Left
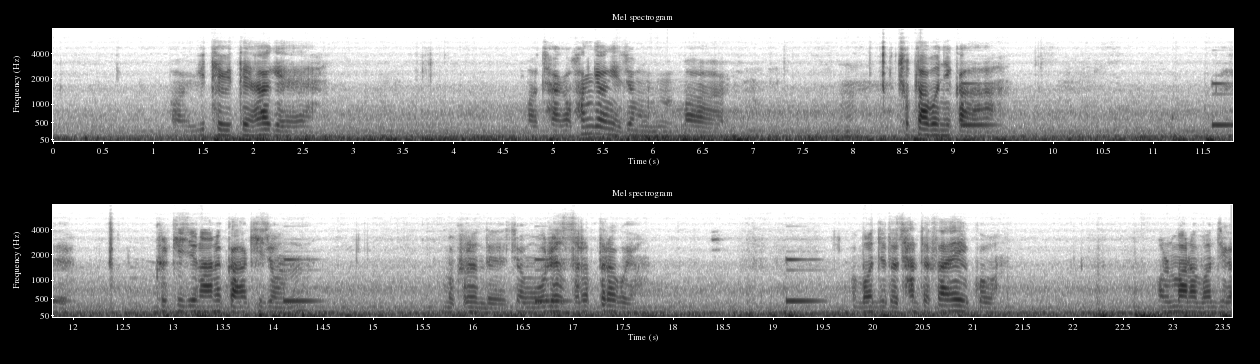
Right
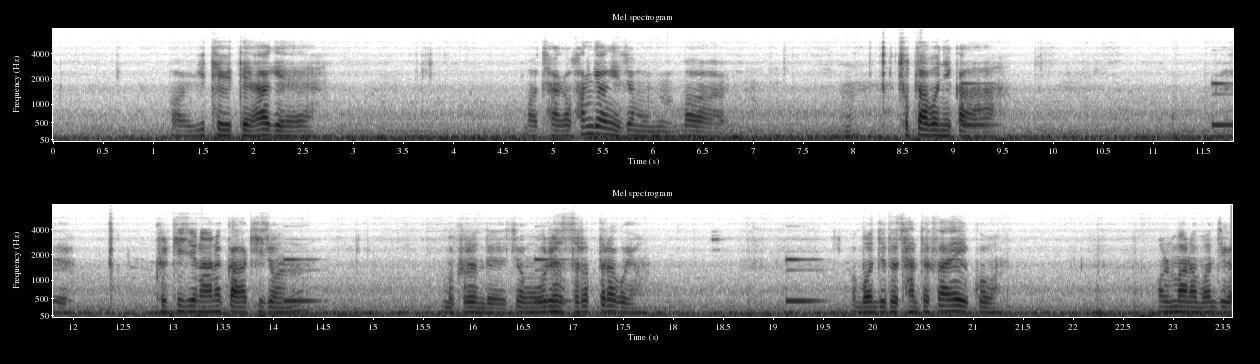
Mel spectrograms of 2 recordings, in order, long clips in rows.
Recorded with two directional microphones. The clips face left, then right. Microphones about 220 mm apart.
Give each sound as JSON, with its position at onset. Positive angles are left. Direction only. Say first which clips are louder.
{"t": 1.2, "sound": "speech", "louder": "right 10 dB", "side_deg": -45}
{"t": 4.7, "sound": "speech", "louder": "right 8 dB", "side_deg": -45}
{"t": 8.4, "sound": "speech", "louder": "right 8 dB", "side_deg": -50}
{"t": 12.8, "sound": "speech", "louder": "right 10 dB", "side_deg": -55}
{"t": 15.7, "sound": "speech", "louder": "right 11 dB", "side_deg": -45}
{"t": 19.8, "sound": "speech", "louder": "right 11 dB", "side_deg": -50}
{"t": 22.9, "sound": "speech", "louder": "right 8 dB", "side_deg": -45}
